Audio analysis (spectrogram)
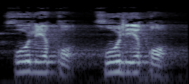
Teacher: الخاء مفخمة واللام مرققة والقاف ماذا؟ مفخمة ومقلقلة. خلق خلق، ونحافظ على كسر اللام، لا نقول خلق خلق خلي، لا خلي خلي، فرق بين خلي وخلي، خلق خلق خطأ، خلق خلق.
